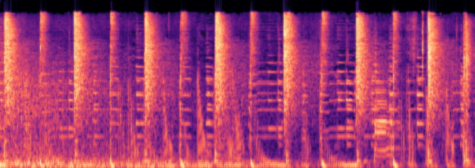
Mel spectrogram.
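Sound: explosions sound effect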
